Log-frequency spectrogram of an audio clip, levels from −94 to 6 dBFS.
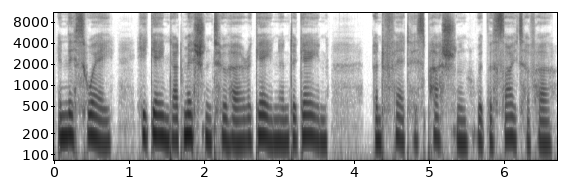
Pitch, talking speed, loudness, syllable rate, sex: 170 Hz, 180 wpm, -18 LUFS, 4.5 syllables/s, female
